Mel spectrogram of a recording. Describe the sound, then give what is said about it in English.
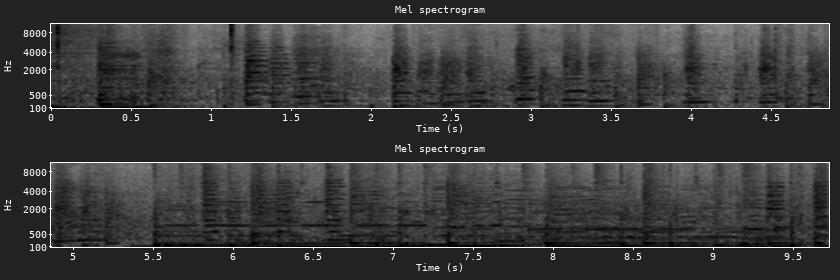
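Bicycle with studded tires riding along an icy winter greenbelt trail, a continuous gritty, rattling crunch broken by irregular bumps and jolts, growing louder and fuller partway through. “Oh my gosh, thank God for studded bike tires.”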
